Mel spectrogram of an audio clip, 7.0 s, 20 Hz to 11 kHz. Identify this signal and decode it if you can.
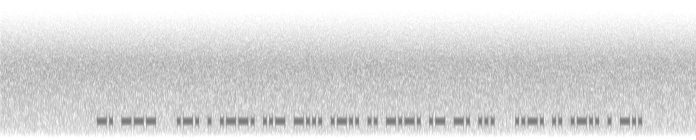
Morse code, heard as a keyed tone, machine-sent, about 39 wpm, 470 Hz, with radio static. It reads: NO REPUBLICANS FILED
